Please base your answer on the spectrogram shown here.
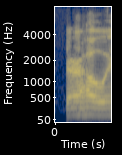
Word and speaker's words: Terre Haute: Tell me, am I pronouncing that right? Terre Haute? Terre Haute, Indiana.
